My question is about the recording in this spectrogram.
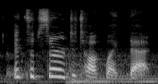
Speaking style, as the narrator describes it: he said impatiently

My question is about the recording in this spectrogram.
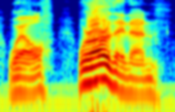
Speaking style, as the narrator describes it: The husband finally puts down his drink and snarls

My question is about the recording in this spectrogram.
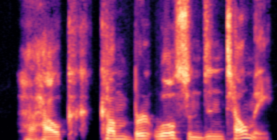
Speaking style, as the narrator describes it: Freddie stammered

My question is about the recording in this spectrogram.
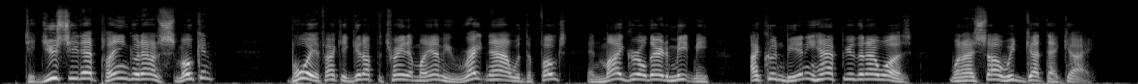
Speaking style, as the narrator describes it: he came running up to me full of steam and yelled

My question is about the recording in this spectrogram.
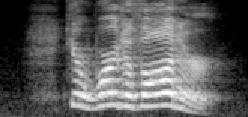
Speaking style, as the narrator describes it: gasped Gerald

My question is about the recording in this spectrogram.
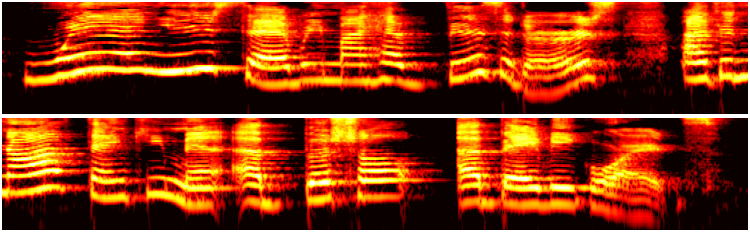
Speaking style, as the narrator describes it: Sam cried

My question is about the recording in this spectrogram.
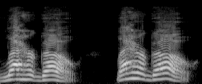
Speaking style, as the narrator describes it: She yelled at him, shouting

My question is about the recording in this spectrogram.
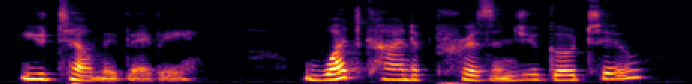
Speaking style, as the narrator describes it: She asked in a more soothing voice

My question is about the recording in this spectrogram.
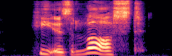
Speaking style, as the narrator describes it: cried Blaisois

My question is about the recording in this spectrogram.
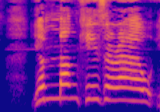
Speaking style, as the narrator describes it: yelled the camp children

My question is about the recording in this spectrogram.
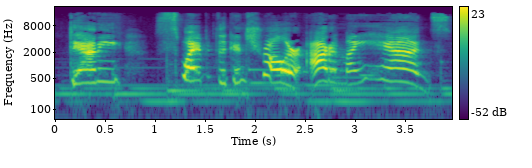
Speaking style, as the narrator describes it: Charlie yells

